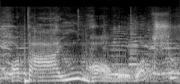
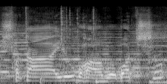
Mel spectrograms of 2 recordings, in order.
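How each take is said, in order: First: The first word begins with an H sound. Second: The first word begins with an S sound. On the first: "ওনার তো স্ব উচ্চারণ হয় না" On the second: "এর সংস্কৃত কি?"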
